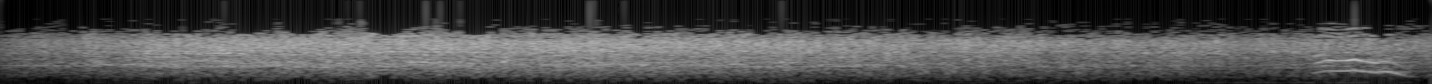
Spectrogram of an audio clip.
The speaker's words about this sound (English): Now if they'd only applaud like that all the time. Oh, they take a lot of warming up in Brotherston.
